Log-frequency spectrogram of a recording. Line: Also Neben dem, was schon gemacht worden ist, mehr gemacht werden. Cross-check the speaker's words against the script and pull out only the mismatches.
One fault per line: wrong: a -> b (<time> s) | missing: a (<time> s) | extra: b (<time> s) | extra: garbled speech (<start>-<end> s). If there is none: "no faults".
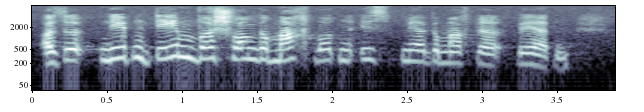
no faults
